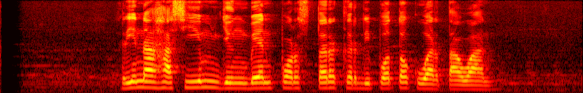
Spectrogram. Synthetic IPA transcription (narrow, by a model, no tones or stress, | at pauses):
rinaɦasimd͡ʒɨŋbɛnpɔrst̪ərkɨrdipɔt̪ɔkuwart̪awan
